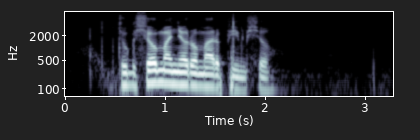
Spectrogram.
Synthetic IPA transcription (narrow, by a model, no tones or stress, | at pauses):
tuɡʃomaɲɔɾomarpimʃɔ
